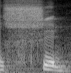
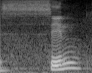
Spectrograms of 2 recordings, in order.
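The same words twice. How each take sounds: First: "shin" with long hushing sh; thick-hushed "shin"; shooing sh. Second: "sin" very slowly with thin s; slow rising "sin"; ordinary S. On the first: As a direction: stretch the sh of "shin", then fall. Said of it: "kayak lagi ngusir ayam". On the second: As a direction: stretch a clean S in "sin". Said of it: "Sin ini seperti ngomong S biasa". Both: Shown as a demonstration.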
